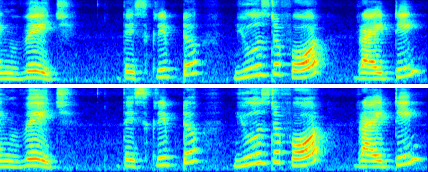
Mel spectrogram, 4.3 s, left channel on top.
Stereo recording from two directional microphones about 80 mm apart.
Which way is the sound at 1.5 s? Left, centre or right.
Right.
